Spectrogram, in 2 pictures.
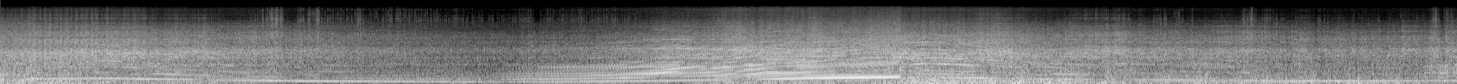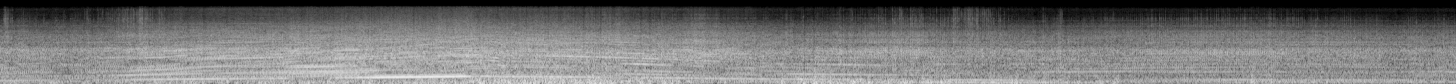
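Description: Motorcycle engine heard from an onboard camera at racing speed, its note falling as it slows for a corner, then climbing hard to a peak about nine seconds in, falling again and climbing to a second peak near the middle, then settling lower, over steady wind rush.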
